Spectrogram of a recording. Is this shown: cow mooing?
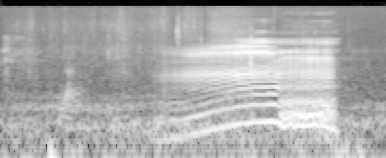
yes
